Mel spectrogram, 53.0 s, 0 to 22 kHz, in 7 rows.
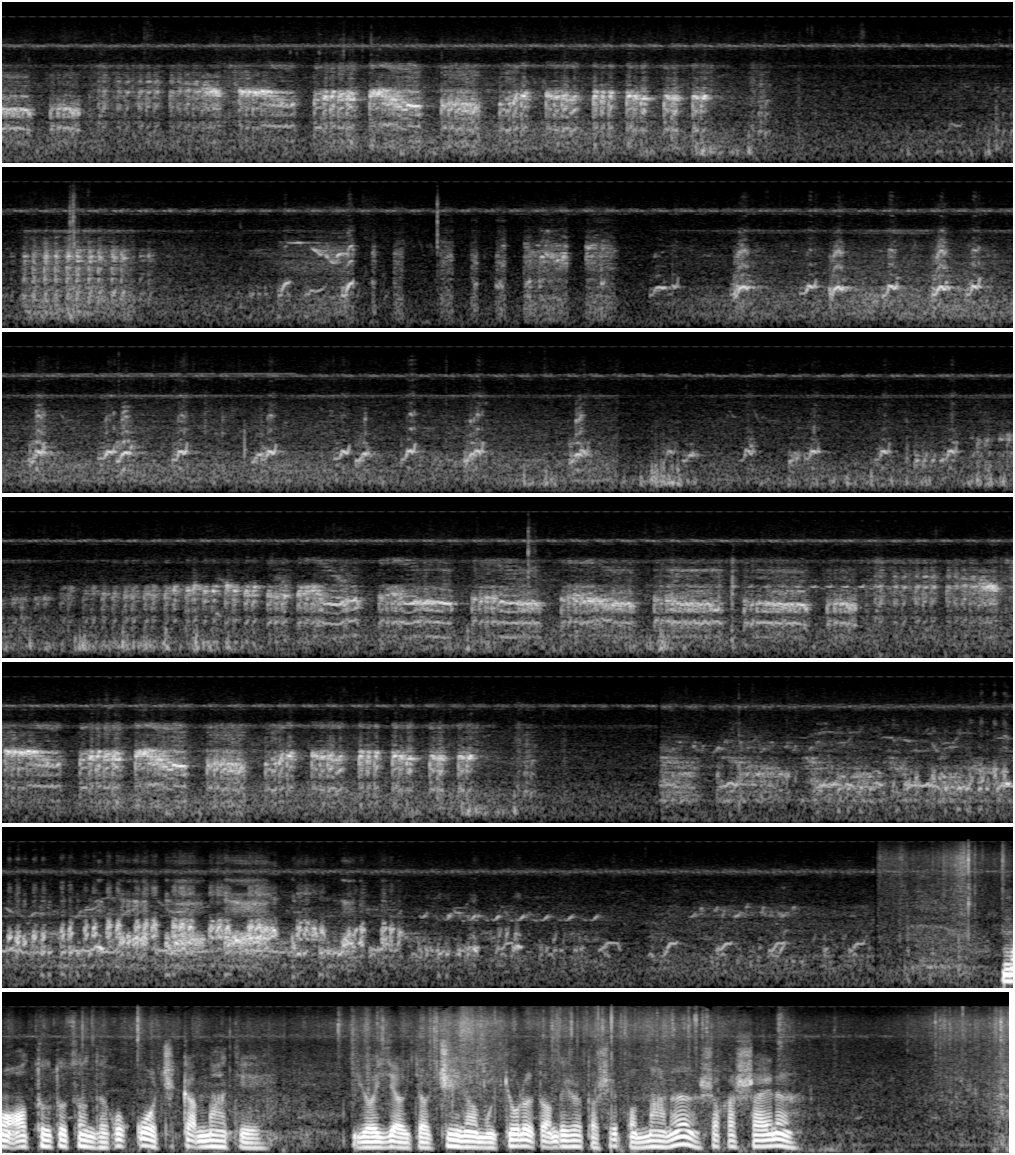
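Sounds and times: waterhen calling: 0.0 - 5.4, 11.5 - 19.6, 23.3 - 34.0, 35.3 - 53.0.

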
